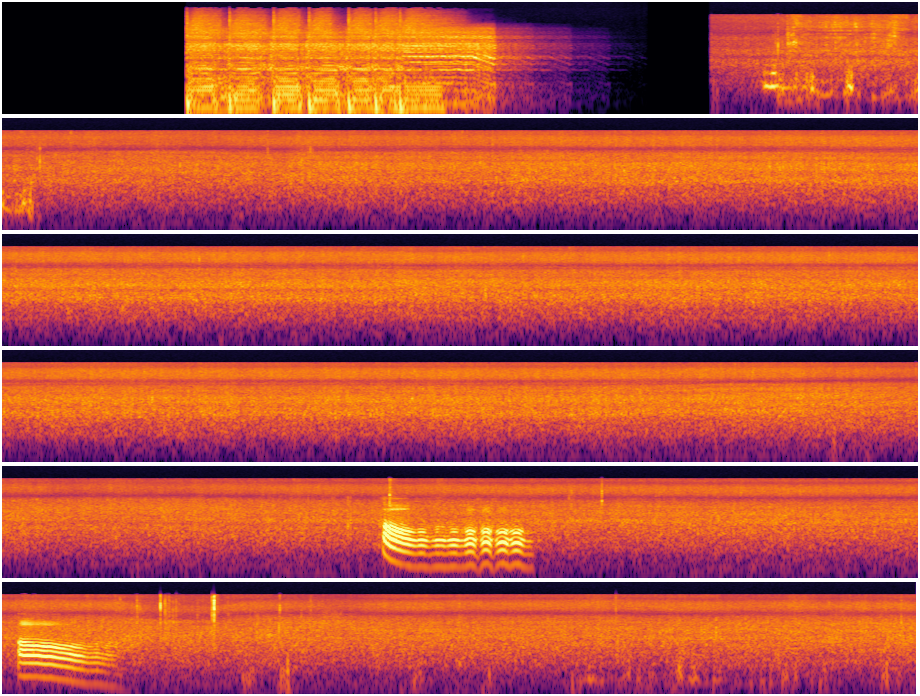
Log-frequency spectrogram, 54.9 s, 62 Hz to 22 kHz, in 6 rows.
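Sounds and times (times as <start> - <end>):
water rushing in ditch: 7.1 - 54.9.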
